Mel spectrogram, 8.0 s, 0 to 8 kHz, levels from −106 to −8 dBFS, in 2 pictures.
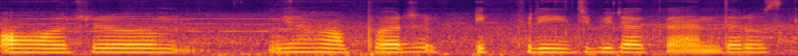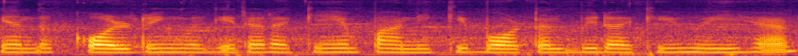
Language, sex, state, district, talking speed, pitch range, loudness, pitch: Hindi, female, Chhattisgarh, Bastar, 145 wpm, 205-210 Hz, -20 LUFS, 210 Hz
